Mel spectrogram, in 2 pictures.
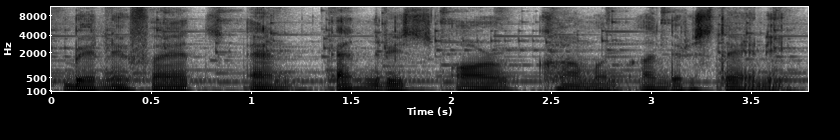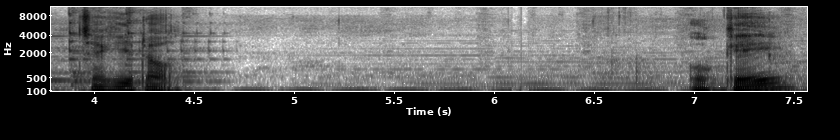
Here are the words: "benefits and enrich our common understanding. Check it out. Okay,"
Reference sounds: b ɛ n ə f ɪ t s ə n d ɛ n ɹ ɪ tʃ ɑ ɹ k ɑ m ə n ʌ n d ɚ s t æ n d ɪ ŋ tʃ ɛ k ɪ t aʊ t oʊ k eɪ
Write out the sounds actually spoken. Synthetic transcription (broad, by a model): b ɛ n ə f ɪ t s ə n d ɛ n ɹ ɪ s ɑ ɹ k ɑ m ə n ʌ n d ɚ s t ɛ n d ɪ ŋ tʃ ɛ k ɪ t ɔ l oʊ k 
